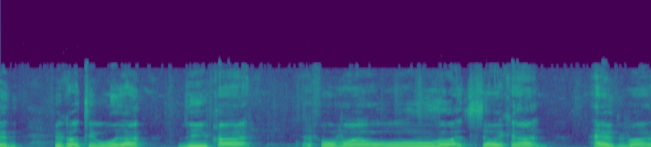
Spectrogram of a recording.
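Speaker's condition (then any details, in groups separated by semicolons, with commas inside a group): Cerebral palsy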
